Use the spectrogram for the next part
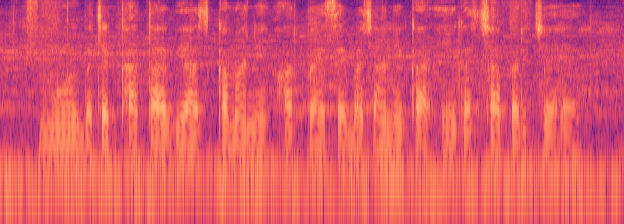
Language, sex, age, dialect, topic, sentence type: Hindi, male, 18-24, Awadhi Bundeli, banking, statement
